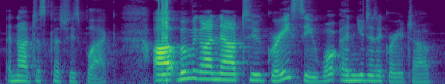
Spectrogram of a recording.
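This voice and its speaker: A woman's voice: on the low side, animated, a little fast, pushed and bright. A woman hosting a casual group feedback discussion, speaking informally. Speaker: table read host.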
